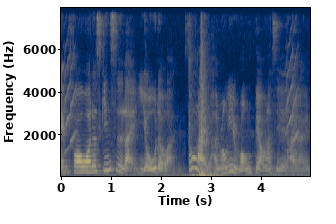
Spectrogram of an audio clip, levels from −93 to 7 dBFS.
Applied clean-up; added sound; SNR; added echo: none; Slam; 7 dB; none.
